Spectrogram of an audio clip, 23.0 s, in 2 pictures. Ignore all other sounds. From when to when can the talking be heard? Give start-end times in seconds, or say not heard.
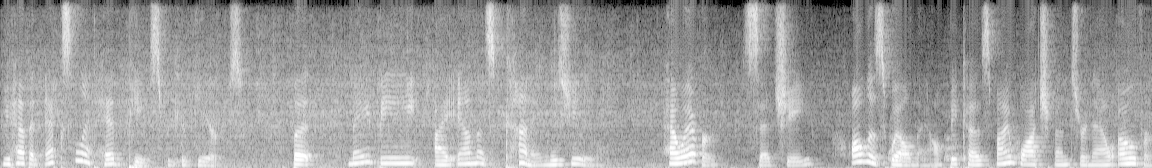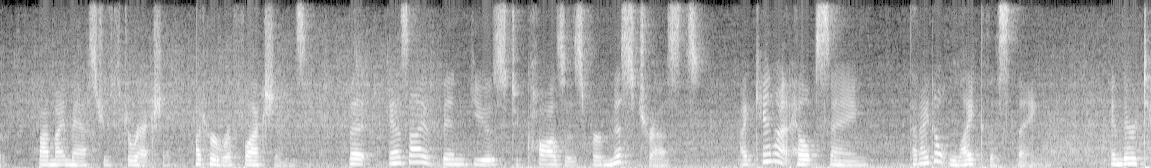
0.0-6.0, 6.7-23.0.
